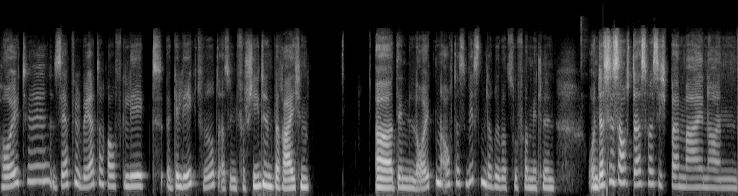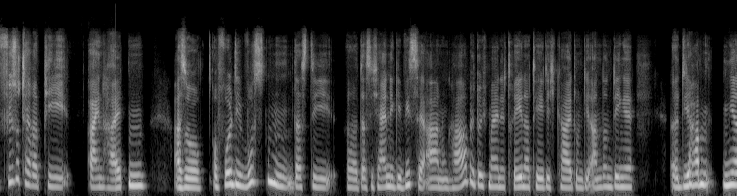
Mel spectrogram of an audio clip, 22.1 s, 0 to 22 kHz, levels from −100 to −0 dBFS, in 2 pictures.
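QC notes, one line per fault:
9.04–12.80 s, pre-emphasis left on: the speech turns thin, bright and hissy, with the sibilants spitting forward and the body of the voice receding. The treble boost applied before recording or transmission was never undone by the matching de-emphasis, leaving 10 kHz about 11 dB hotter than 1 kHz. That tilt fits a J.17 emphasis curve left uncorrected for this stretch.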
